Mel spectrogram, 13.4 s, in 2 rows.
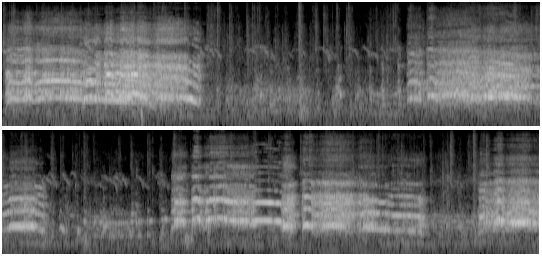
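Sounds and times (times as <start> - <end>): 
chicken crowing in a coop: 0.0 - 2.5, 5.1 - 7.3, 8.8 - 12.1, 12.7 - 13.4.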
